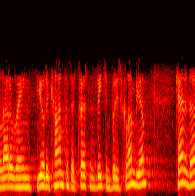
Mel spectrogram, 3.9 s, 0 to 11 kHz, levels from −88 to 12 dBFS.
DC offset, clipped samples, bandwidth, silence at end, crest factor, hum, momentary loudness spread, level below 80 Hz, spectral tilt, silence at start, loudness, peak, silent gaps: under 0.1%; under 0.1%; 3.9 kHz; 0 s; 16 dB; none; 5 LU; -66 dBFS; -12 dB/octave; 0 s; -24 LUFS; -6 dBFS; none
